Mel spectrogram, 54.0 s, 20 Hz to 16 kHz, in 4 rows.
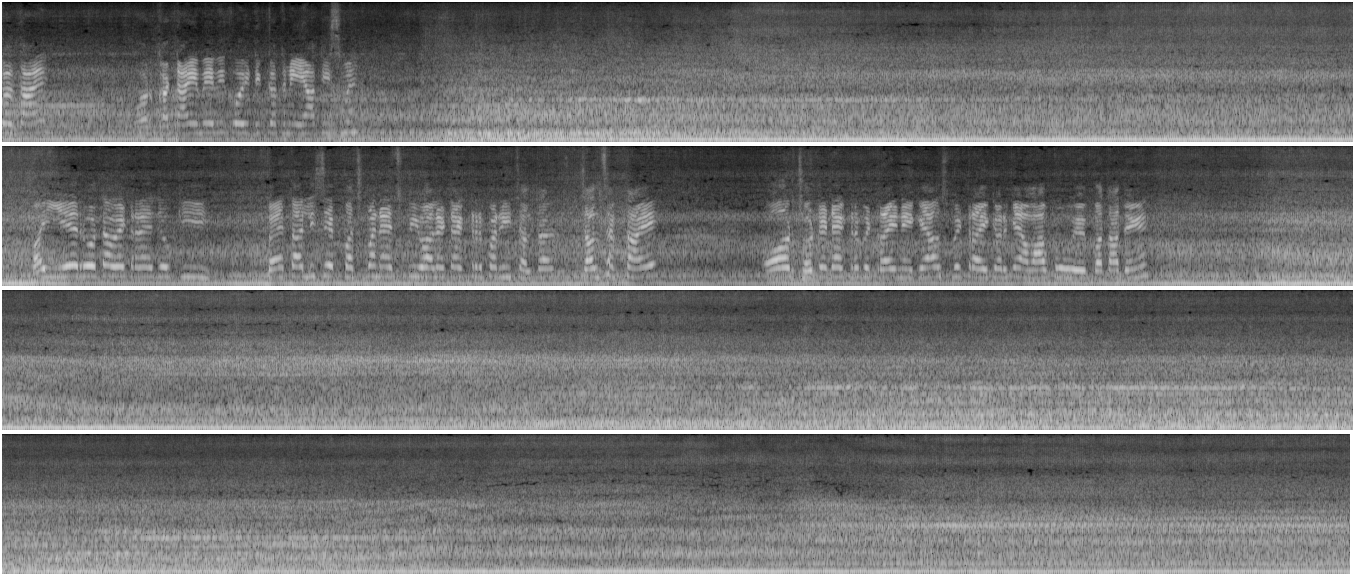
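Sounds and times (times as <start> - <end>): tractor diesel engine under load: 0.0 - 54.0
rotavator blades churning soil: 3.2 - 17.6, 24.3 - 54.0.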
